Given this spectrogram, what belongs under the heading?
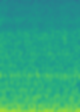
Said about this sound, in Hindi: ये देखो ट्रैक्टर की पावर आज दिखी जाएगी भाई, देख लो ये जा रहा भाई ट्रैक्टर।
